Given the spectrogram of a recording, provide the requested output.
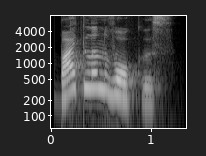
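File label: "батьлӧн вокыс", Komi, female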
